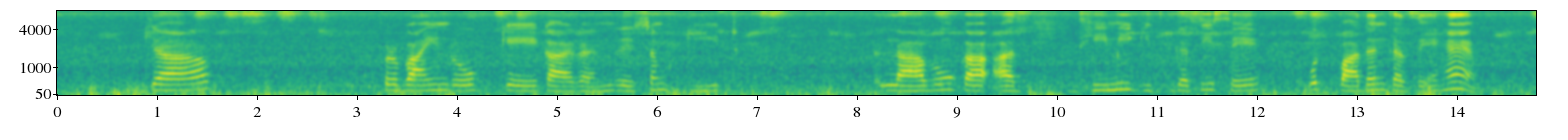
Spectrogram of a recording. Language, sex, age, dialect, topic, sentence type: Hindi, female, 36-40, Hindustani Malvi Khadi Boli, agriculture, statement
